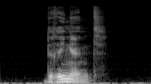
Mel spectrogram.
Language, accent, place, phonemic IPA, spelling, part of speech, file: German, Germany, Berlin, /ˈdrɪŋənt/, dringend, verb / adjective, De-dringend.ogg
- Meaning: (verb) present participle of dringen; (adjective) urgent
